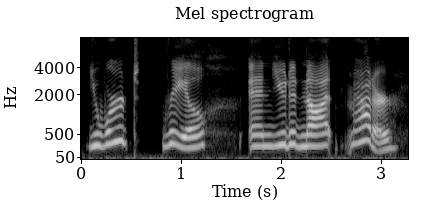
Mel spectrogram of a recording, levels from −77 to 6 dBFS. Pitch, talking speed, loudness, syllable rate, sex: 255 Hz, 90 wpm, -18 LUFS, 4.2 syllables/s, female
